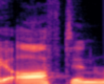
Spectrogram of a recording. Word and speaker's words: often: Does the word often have a silent T? When you say often really quickly, so I often say it really quickly, the T becomes very, very silent and you hardly hear it.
